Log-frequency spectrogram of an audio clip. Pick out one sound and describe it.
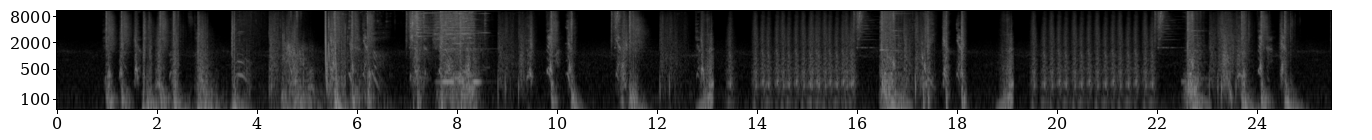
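Punches and kicks land with heavy thuds and smacks in quick bursts.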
